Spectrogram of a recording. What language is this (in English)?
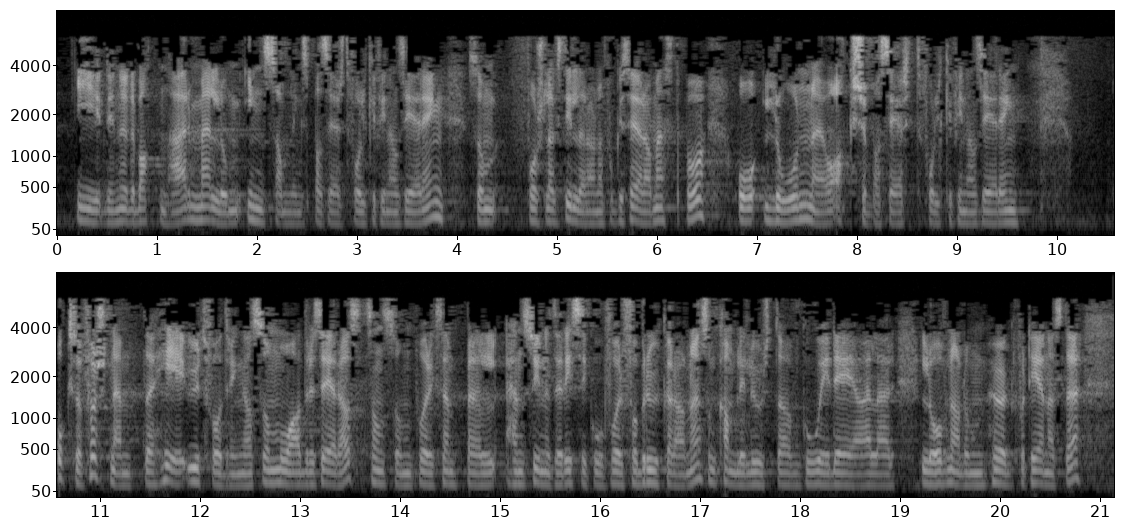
Norwegian Nynorsk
